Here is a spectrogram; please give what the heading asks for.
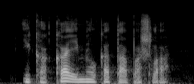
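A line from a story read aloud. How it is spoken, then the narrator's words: Gruff mutter. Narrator (Russian): буркнул милиционер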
